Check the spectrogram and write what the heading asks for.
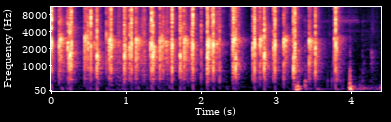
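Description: A small group applauding, steady hand claps that thin out and stop near the end.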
